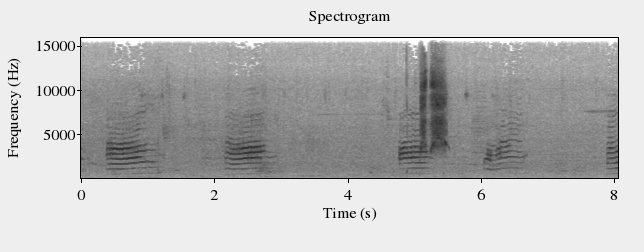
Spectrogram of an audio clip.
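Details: Neighbourhood stray cat family, fed daily by locals, meowing repeatedly: four or five drawn-out, harmonic-rich meows spaced about two seconds apart, some rising then falling, with a brief hiss of noise between them.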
